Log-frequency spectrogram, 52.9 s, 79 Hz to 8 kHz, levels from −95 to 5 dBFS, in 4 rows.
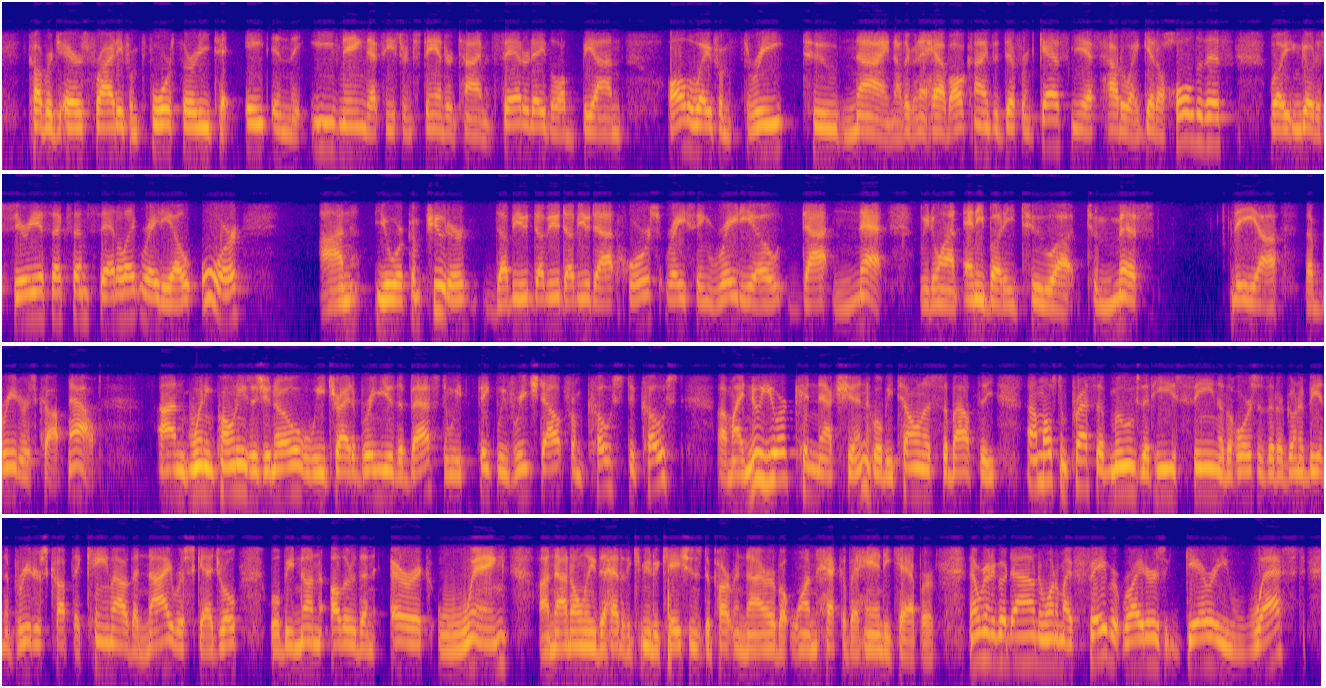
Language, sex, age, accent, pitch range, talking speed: English, male, 40-59, American, 115-140 Hz, 195 wpm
